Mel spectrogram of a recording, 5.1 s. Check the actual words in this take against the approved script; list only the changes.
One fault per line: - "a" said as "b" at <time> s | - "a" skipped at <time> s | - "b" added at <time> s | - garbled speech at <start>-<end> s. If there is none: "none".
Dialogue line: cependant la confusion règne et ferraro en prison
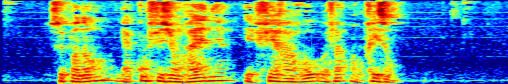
- "va" added at 3.3 s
